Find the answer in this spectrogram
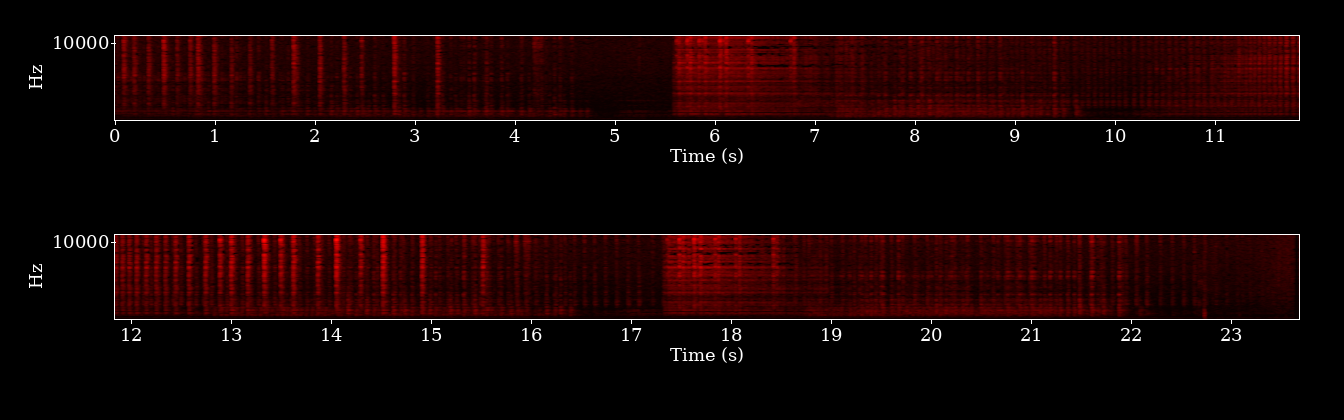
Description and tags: Creaky Stove
A percussive, creaky electric stove slowly warming up
homemade, household, found-sound, percussive, soft, percussion, noise, noisy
